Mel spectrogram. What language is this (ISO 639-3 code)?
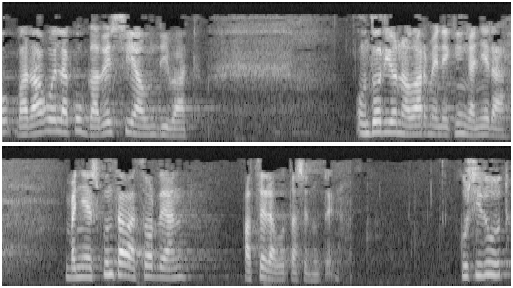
eus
